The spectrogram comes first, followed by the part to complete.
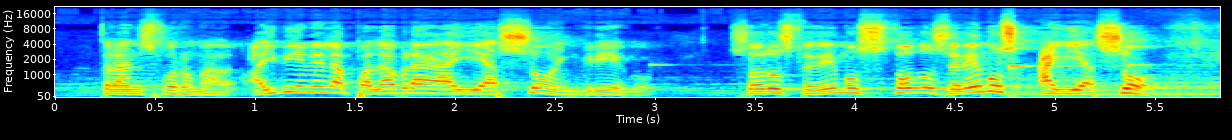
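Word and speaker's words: ἀλλάσσω: Hay una palabra que es la palabra que aparece, y busque en 1 Corintios 15, 51 al 53, y es la palabra ayasó. Se escribe con doble L y doble S, ayasó.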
